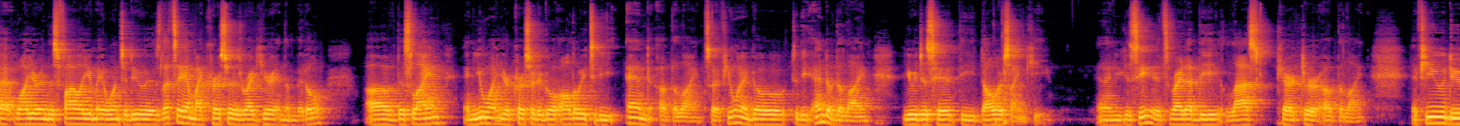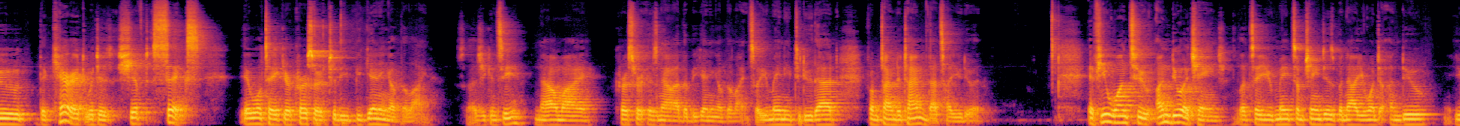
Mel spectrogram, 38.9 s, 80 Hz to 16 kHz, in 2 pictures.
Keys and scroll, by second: 13.3 shift+4, 23.6 shift+6.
